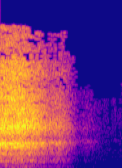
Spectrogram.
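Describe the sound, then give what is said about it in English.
A storyteller voices a nervous boy's deep breath as a single breathy rush that starts loud and fades steadily away within about a second. “He took a deep breath because he was nervous.”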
